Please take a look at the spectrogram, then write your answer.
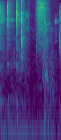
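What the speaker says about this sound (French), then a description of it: "Je sais pas si vous entendez comment je clique." Quick, soft clicks from a mouse during a game of Fortnite, several rapid taps in a short burst, faint and close, with no talk.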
